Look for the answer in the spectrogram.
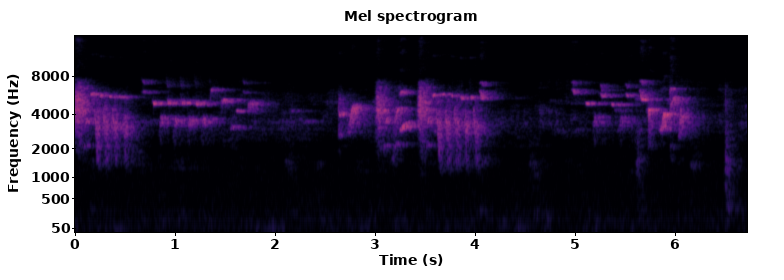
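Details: European goldfinch singing rich, rapid twittering phrases mixed with clear whistled notes and buzzy rattles, in several sustained bursts.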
